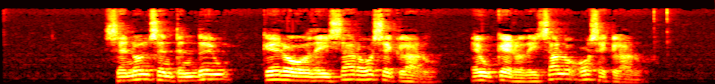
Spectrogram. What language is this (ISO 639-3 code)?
glg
